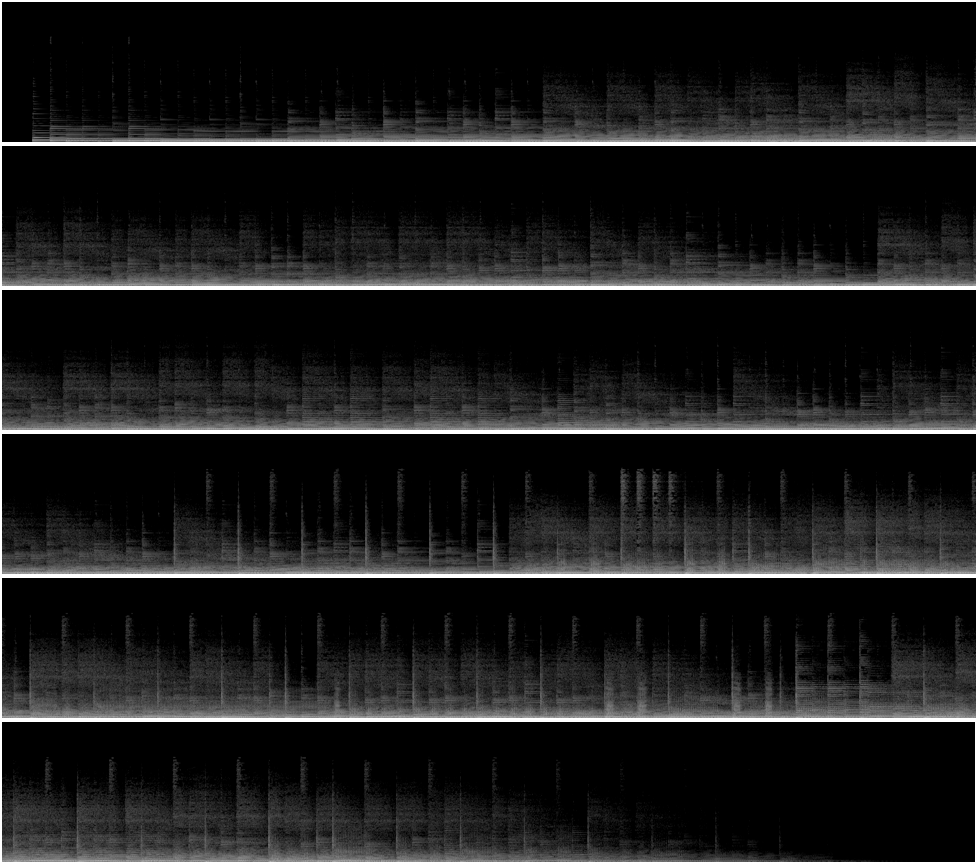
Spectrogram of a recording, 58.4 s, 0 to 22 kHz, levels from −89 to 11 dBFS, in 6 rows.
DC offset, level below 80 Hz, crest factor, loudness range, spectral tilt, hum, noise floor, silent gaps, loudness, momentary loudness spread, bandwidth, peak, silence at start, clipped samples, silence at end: under 0.1%; -42 dBFS; 18 dB; 3 LU; -8 dB/octave; none; under -90 dBFS; none; -30 LUFS; 5 LU; 15.5 kHz; -10 dBFS; 0.3 s; under 0.1%; 1.9 s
